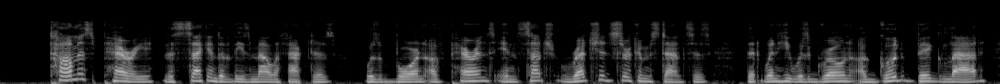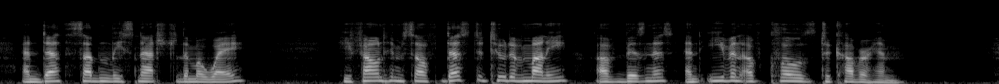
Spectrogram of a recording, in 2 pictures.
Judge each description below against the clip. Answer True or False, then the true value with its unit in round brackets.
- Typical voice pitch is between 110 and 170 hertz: True (135 Hz)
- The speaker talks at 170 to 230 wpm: False (135 wpm)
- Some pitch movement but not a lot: True (4.6 semitones)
